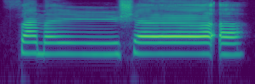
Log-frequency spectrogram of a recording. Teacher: کلمت فمن کے آخری میں نون ساکن ہے، پھر حرف شین ہے. کلمت شاء میں شین حروف الاخفاء میں سے ہے، تو ہمیں یہ حکم کو غنہ کے ساتھ ادا کرنا ہے · ہم اس مد میں اپنی آواز 4 مد کے برابر لمبی کریں گے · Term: مد واجب متصل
